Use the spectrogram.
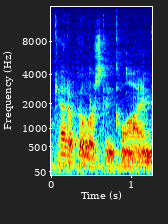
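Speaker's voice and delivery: usual speaking voice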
